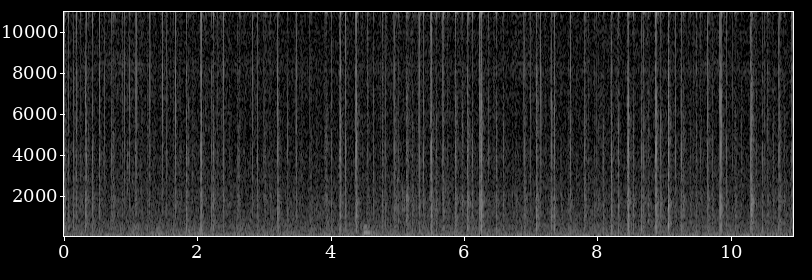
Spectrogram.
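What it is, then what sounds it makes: Glass perfume bottle. A hand-sized, clear, thick glass perfume bottle with a metal cap is tapped and scratched with fingernails. Fast, continuous clicks and scratchy crinkling fill the clip, bright and crisp with very short ring.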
